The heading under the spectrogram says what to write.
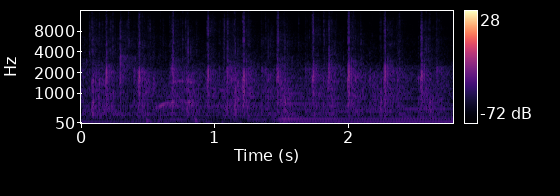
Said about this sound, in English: Come on, y'all give the Lord a hand clap of praise.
